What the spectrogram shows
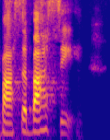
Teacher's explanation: So in basa basi, low and then high.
